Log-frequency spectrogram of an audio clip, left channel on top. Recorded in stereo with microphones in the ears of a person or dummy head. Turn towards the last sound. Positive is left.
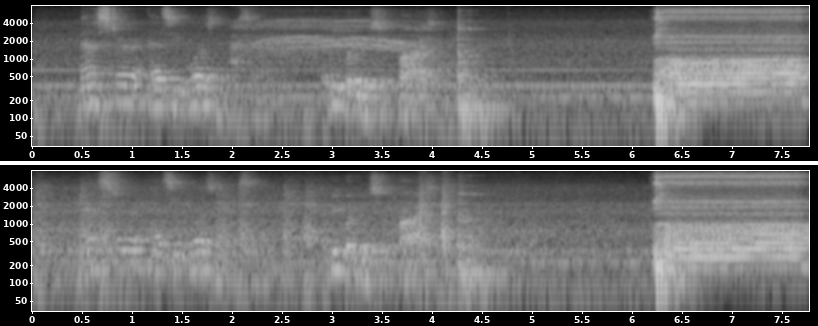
turn(degrees=-20)  # may be behind; listen again after turning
